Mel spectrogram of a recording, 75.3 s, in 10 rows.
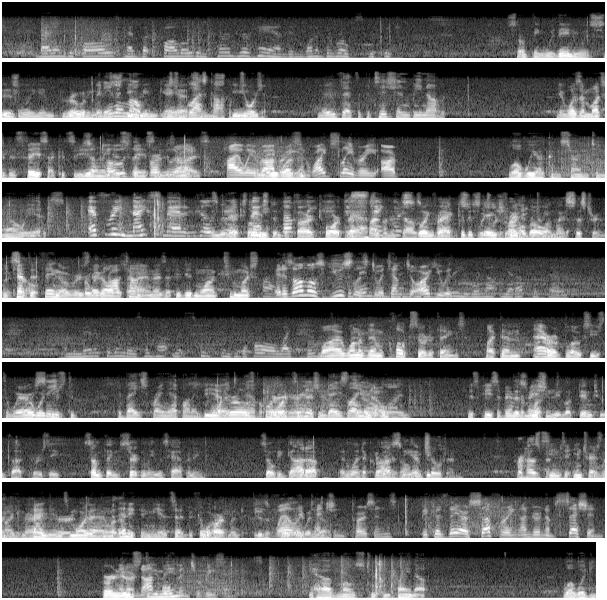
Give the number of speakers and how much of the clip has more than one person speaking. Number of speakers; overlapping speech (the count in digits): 9, about 39%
